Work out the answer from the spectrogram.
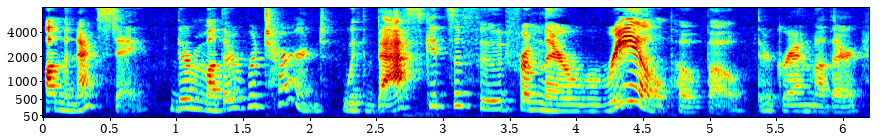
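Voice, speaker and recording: A woman's voice: medium pitch, animated, measured pace, pushed and bright. A woman reading a children's story aloud, dramatic and teacherly, with asides to the listeners.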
